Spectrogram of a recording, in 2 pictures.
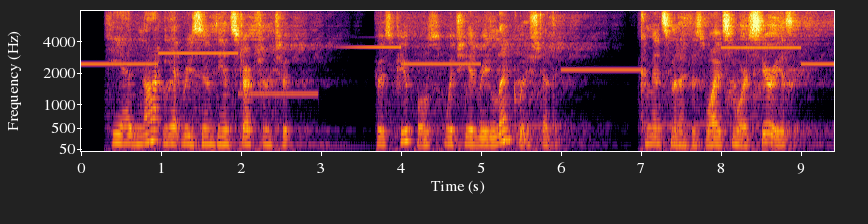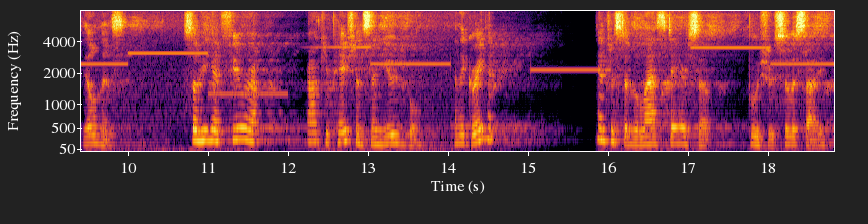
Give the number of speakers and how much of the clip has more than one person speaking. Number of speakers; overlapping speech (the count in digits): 1, no overlap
